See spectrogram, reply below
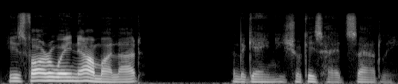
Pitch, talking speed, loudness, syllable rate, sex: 130 Hz, 210 wpm, -18 LUFS, 5.7 syllables/s, male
